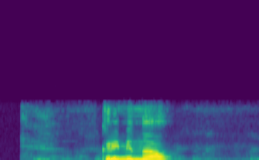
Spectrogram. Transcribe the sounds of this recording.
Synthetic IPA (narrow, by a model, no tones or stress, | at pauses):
kɾʲɪmʲɪnalˠ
